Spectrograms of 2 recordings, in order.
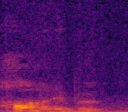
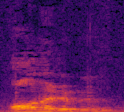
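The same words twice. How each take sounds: First: It starts with a clear H sound. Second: It starts with a vowel, without an H sound. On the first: The speaker calls it wrong. "it is not honorable" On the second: The speaker calls it right. "A sound is dropped"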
